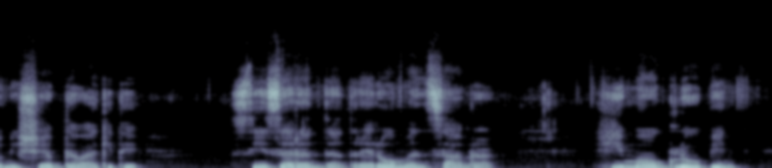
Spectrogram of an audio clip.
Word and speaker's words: haemoglobin: ಹಿಮೋಗ್ಲೋಬಿನ್. ಹಿಮೋಗ್ಲೋಬಿನ್ನಲ್ಲಿ HAEMOGLOBIN ಇದರಲ್ಲಿ ಎ ಅನ್ನುವಂಥದ್ದು silent ಆಗಿದೆ.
